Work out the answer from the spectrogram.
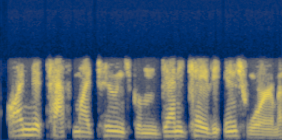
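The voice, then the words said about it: Deliberately poor English accent impression. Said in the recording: “I can't do his accent. It's going to be terrible English accent”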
